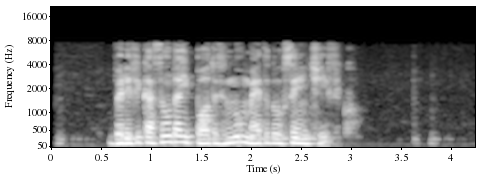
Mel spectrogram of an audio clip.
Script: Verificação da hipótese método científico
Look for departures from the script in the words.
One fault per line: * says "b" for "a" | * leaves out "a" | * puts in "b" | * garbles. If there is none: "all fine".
* puts in "no"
